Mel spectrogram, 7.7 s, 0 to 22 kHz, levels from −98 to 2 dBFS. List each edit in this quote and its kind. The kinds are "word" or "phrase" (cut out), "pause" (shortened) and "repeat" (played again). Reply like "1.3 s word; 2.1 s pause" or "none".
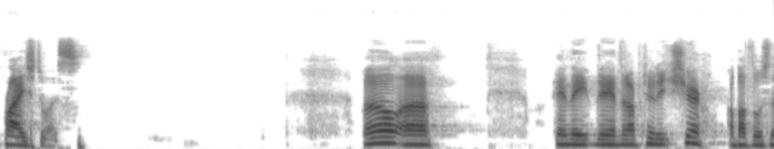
none

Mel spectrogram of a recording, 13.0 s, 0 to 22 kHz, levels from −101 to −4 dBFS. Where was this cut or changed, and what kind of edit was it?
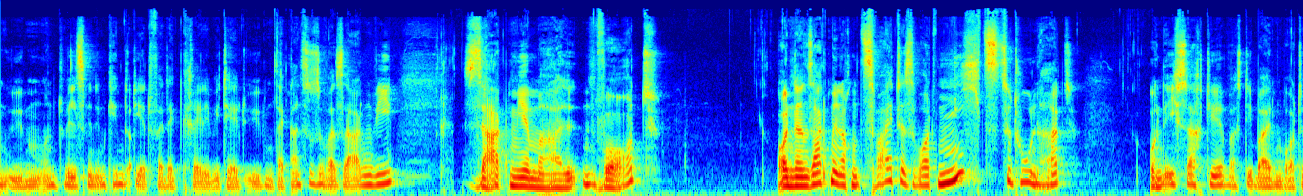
1.3 s word; 4.5 s pause; 9.4 s phrase

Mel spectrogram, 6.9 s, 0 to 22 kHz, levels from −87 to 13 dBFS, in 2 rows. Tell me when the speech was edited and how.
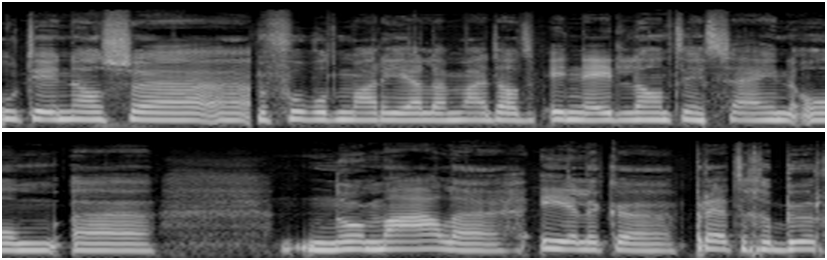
1.0 s word; 2.2 s word; 2.9 s word; 4.5 s word

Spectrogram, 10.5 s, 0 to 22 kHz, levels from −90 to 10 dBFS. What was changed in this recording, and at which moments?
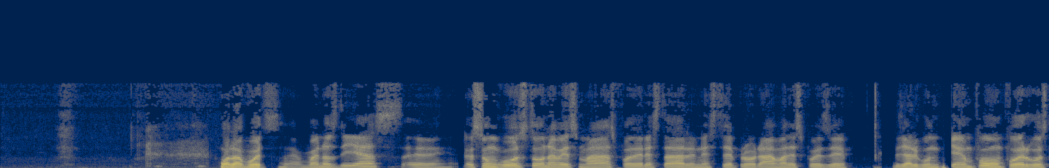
2.1 s pause; 4.6 s pause; 8.8 s pause

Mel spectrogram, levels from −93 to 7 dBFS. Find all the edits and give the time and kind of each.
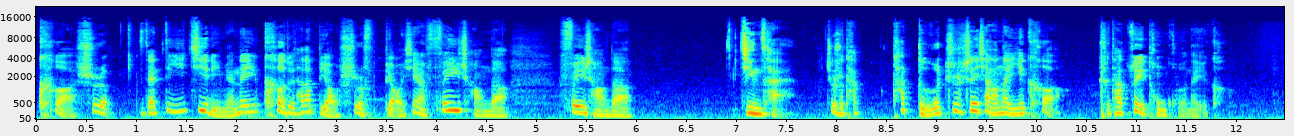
1.0 s word; 7.8 s pause

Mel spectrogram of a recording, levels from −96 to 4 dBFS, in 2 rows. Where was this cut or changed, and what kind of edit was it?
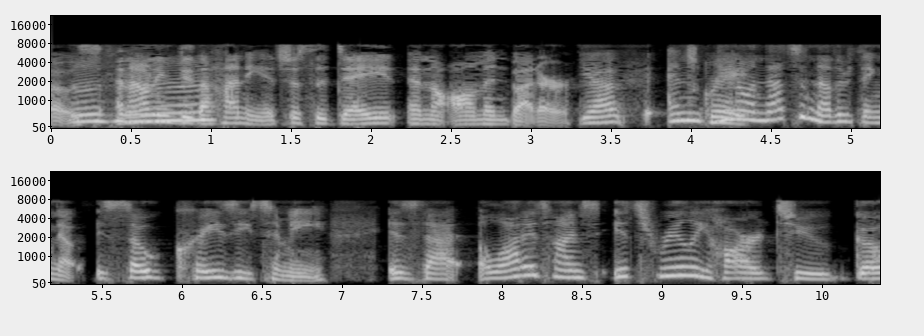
none

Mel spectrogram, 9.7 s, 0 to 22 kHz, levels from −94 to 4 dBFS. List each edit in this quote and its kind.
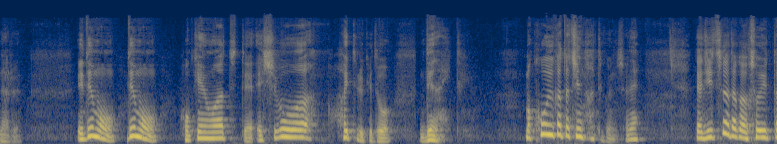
1.6 s repeat

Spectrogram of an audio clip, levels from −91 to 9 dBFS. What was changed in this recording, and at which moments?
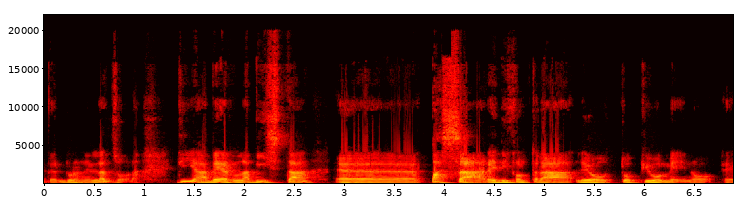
1.3 s word; 2.8 s pause; 4.9 s phrase

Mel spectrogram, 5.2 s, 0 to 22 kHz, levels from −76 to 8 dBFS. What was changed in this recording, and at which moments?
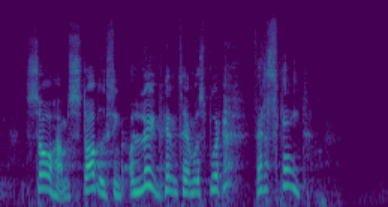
1.6 s word

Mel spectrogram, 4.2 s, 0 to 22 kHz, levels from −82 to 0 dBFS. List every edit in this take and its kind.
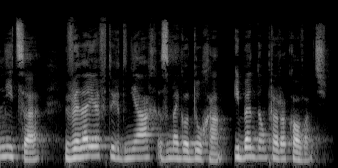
2.9 s pause

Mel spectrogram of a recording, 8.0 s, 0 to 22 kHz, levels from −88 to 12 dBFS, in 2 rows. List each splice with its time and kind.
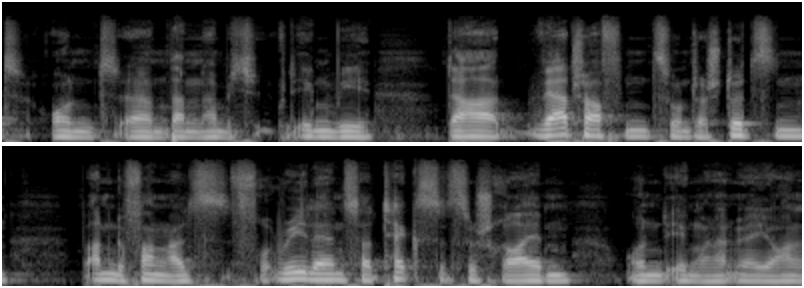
1.4 s word; 2.9 s word; 5.2 s word

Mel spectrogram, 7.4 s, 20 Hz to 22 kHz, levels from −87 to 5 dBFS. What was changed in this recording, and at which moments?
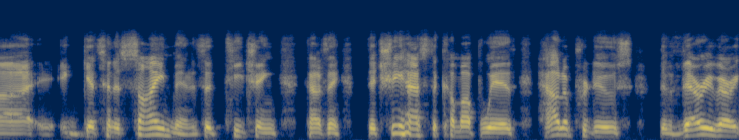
none

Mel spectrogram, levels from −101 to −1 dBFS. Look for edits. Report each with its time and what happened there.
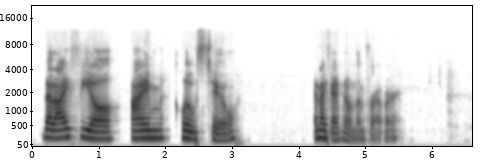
2.1 s pause; 4.5 s phrase

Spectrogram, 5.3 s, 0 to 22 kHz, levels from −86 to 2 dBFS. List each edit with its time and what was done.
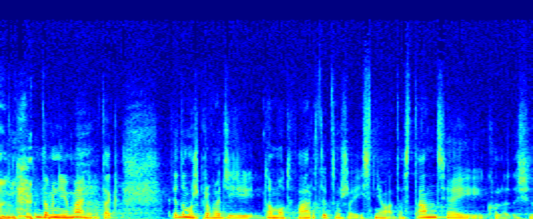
1.9 s phrase; 3.3 s word

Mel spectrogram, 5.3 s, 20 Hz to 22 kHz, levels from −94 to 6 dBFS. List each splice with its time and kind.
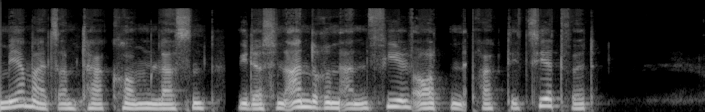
1.7 s pause; 2.5 s word; 3.1 s word; 3.5 s word

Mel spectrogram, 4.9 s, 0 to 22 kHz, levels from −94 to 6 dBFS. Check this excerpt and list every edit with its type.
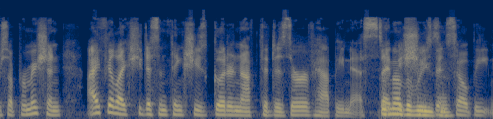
3.8 s word

